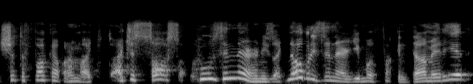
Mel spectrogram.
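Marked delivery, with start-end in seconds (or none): 0.0-0.6 high, hissed-sounding mock order; a sergeant shushing a jumpy private; the sergeant telling him to shut up on night watch; annoyed sergeant. Sergeant hushing him again. 1.2-2.6 high, frantic pleading; a spooked Marine insisting to his sergeant; panicked. Retold or imitated. 2.9-4.6 high, mocking scold; the sergeant calling him an idiot; scornful sergeant.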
